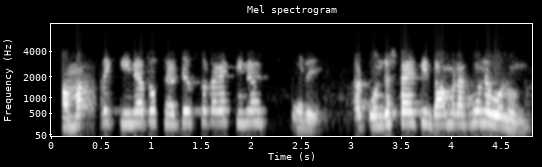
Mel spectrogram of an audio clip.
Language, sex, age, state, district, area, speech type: Bengali, male, 18-30, West Bengal, Uttar Dinajpur, urban, conversation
